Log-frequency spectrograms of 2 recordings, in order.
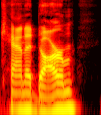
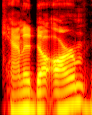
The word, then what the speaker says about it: Canadarm: It's actually Canadarm. It's Canadarm. It's not Canada Arm. It's Canadarm. So I've talked about it before, about how it was an important thing for the space shuttle.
